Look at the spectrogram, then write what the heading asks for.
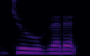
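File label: "giùghere", female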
